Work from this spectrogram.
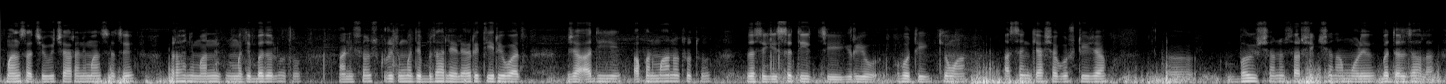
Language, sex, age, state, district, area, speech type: Marathi, male, 18-30, Maharashtra, Osmanabad, rural, spontaneous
